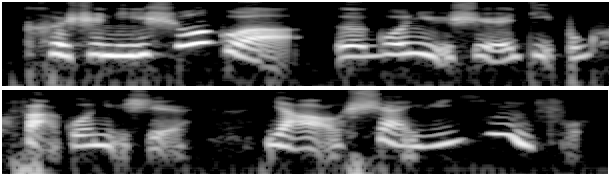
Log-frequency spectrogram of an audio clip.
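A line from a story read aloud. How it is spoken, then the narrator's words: Speaking through laughter. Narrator (Chinese): 伊波利特又扑哧一声笑了，透过笑声说道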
